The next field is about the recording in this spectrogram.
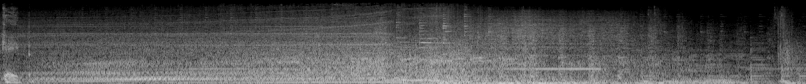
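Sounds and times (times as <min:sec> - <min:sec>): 
speech: 0:00.0 - 0:00.4
speeding car engine roaring: 0:00.0 - 0:07.6
heavy train passing: 0:03.1 - 0:07.4.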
